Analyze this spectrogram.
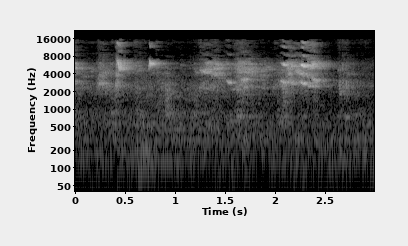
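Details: White-rumped shama singing naturally, giving short high chirps and sharp whistled notes in quick separate bursts.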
